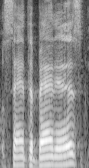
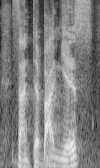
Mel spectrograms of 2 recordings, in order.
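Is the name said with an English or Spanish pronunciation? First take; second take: English; Spanish. First: The name is said with English pronunciation. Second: The name is said with Spanish pronunciation.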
